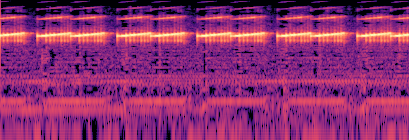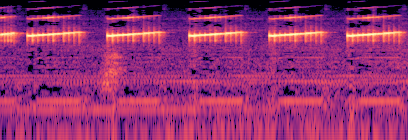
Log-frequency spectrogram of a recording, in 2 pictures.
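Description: Honeywell IQ Force portable multi-gas detector sounding its alarm in rising electronic chirps, two a second at first and then one longer chirp a second. Its sensors are still in alarm while the test gas purges after a bump test.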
